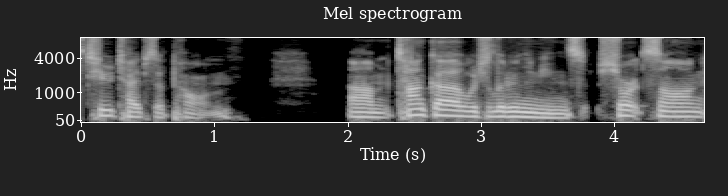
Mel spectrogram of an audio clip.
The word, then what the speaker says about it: tanka: right there short song it's pronounced tanka this is at the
